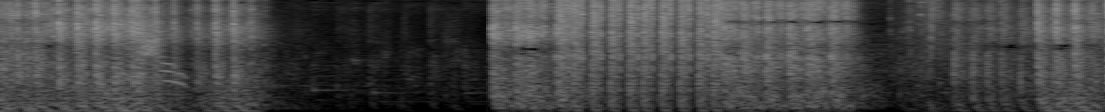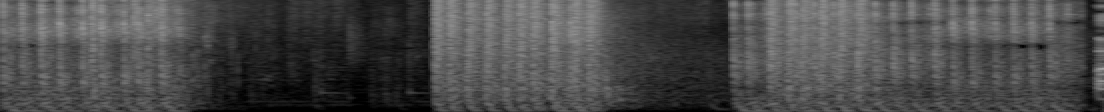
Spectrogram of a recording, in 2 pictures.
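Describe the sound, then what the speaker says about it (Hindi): Loud bursts of rapid gunfire in BGMI (PUBG Mobile) in long sustained volleys, separated by short quieter gaps, with no talking. "लेकिन बाहर पे बड़ी जोर से गोली चल रही है।"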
